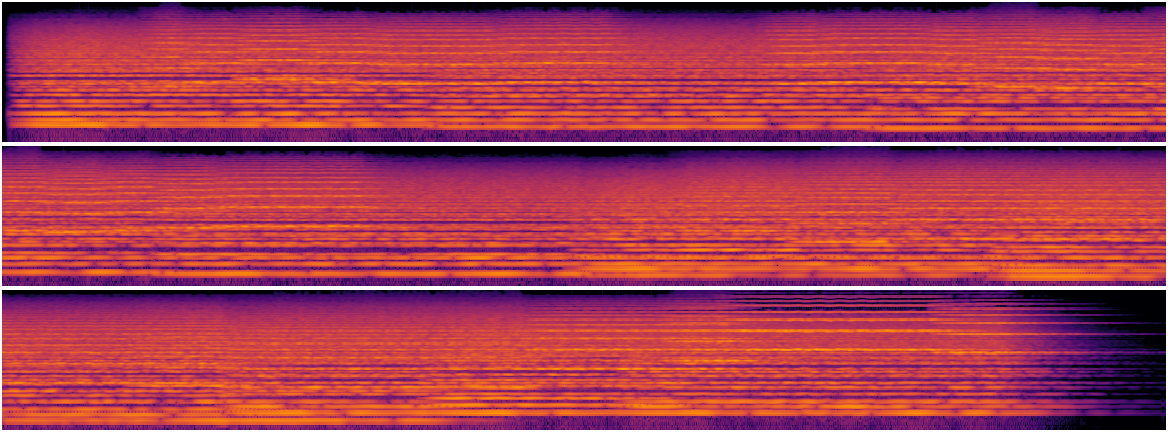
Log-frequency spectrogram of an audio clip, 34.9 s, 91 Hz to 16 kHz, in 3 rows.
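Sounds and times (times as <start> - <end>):
analog strings on Korg Wavestation A-D synthesizer: 0.1 - 34.1.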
